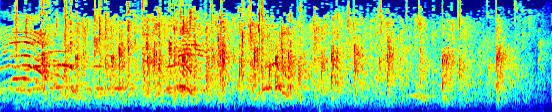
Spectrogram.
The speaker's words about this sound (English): Well, you can clap if you want.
